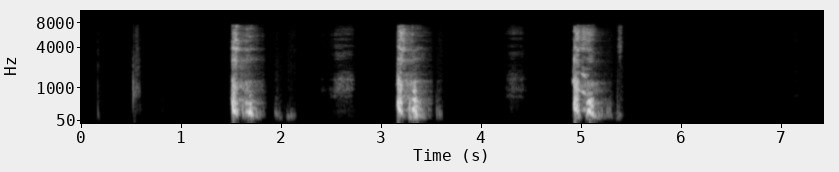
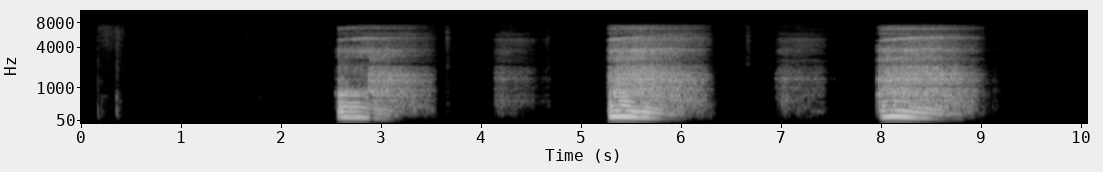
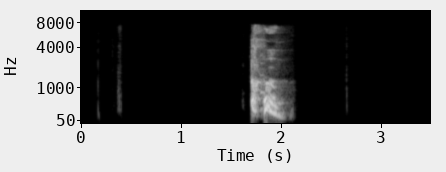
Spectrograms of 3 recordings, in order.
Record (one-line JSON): {"three_cough_length": "7.4 s", "three_cough_amplitude": 28438, "three_cough_signal_mean_std_ratio": 0.2, "exhalation_length": "10.1 s", "exhalation_amplitude": 14391, "exhalation_signal_mean_std_ratio": 0.39, "cough_length": "3.5 s", "cough_amplitude": 27074, "cough_signal_mean_std_ratio": 0.21, "survey_phase": "beta (2021-08-13 to 2022-03-07)", "age": "45-64", "gender": "Male", "wearing_mask": "No", "symptom_none": true, "smoker_status": "Ex-smoker", "respiratory_condition_asthma": false, "respiratory_condition_other": false, "recruitment_source": "REACT", "submission_delay": "2 days", "covid_test_result": "Negative", "covid_test_method": "RT-qPCR"}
